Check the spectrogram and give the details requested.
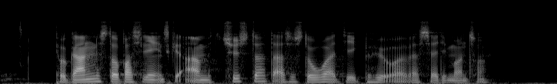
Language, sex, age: Danish, male, 21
